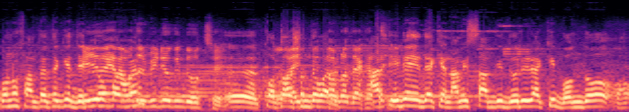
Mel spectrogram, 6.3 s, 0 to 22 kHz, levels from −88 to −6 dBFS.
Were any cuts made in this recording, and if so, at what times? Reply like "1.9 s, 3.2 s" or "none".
none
